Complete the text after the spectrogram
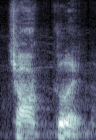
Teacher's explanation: The O is actually this ah sound, okay? And then we have that O reducing or disappearing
